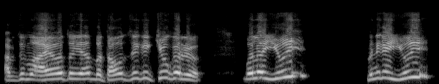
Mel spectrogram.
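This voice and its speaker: Brief: man from India, motivational business speaker, high voice, dry close sound, hammers points with repetition. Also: fast talker, no room sound. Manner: emphatic, rhetorical, piles up repeated phrases and asks "right?". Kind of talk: motivational talk to a business audience.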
